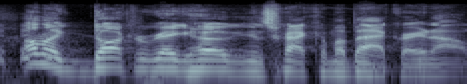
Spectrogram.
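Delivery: ordinary talk, nothing marked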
